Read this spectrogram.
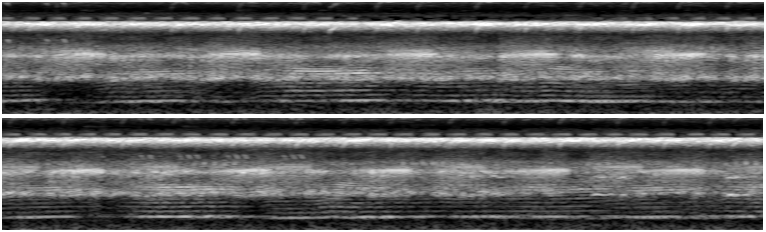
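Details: A chorus of frogs calling for rain, the harmonic croaks repeating about seventy-seven times a minute, with a constant shrill insect-like drone behind them.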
